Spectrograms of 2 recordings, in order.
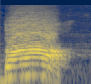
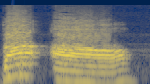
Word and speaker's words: Baal: They are the columns of Baal, B-A-A-L. The two A's represent the two columns, because one A is silent.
